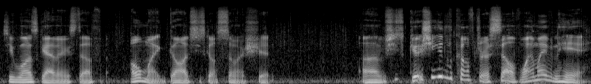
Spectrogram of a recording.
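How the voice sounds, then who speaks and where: A man's voice: fairly low pitch, huge pitch swings, brisk, vocal fry, a bit bright, slight background noise. A British man streaming a game, rambling opinionated commentary that keeps trailing off and restarting. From United Kingdom. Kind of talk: casual gameplay commentary.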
